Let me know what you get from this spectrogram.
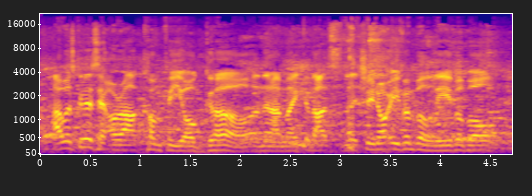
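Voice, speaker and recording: A man talking at a very fast pace with ordinary pitch variation, audible room echo and crowd noise in the background. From Britain. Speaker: travel vlogger. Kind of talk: casual vlog chat. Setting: outdoors at theme park. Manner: animated.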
